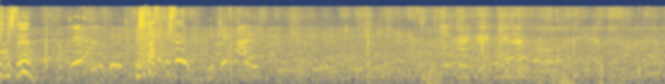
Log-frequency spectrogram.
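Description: Shoes step on a hard floor.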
